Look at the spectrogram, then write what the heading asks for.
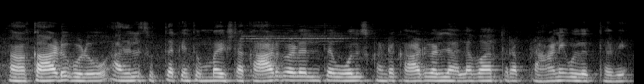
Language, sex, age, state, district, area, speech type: Kannada, female, 30-45, Karnataka, Hassan, urban, spontaneous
